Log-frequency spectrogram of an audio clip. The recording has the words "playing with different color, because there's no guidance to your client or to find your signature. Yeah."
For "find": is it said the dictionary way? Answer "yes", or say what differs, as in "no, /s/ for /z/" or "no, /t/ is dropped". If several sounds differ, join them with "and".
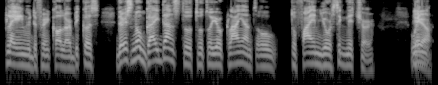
yes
